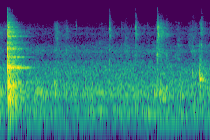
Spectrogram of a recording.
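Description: Sharp crack as a whole egg goes into a bowl of red velvet cupcake batter, a single near tap at the start followed by faint kitchen ticks and light clinks.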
